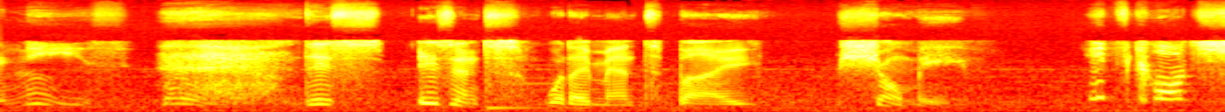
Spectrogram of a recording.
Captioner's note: sigh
